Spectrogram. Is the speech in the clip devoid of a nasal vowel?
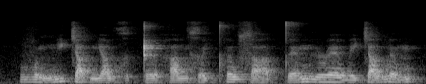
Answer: yes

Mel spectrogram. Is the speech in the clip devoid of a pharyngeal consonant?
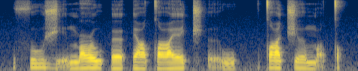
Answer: no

